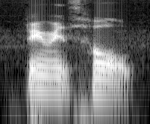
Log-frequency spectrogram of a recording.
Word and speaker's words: Farenthold: Yeah, I looked up how to say his name because I wanted to get it right. Farenthold. Old. Farenthold.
